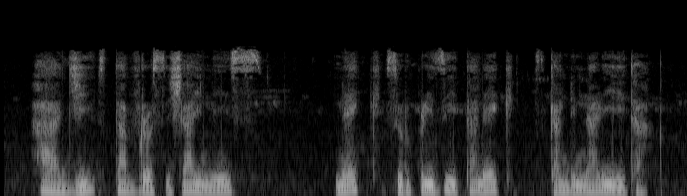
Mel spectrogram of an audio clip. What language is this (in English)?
Esperanto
